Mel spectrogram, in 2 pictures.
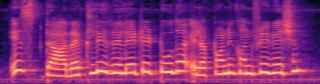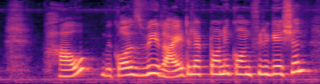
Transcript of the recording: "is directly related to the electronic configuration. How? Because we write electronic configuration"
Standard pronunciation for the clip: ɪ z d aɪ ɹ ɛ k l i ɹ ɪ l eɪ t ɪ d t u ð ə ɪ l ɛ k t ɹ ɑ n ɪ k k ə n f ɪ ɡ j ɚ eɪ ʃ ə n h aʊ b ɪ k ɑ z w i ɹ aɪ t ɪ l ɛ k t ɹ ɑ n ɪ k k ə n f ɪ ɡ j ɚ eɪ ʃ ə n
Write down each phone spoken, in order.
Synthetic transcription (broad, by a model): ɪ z d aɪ ɹ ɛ k l i ɹ ɪ l eɪ t ɪ d t u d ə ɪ l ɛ k t ɹ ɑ n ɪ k k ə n f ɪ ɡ eɪ ʃ ə n h aʊ b ɪ k ɑ z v i ɹ aɪ t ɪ l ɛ k t ɹ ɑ n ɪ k k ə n f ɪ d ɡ eɪ ʃ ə n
